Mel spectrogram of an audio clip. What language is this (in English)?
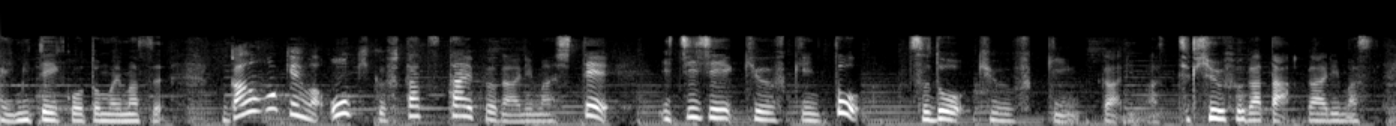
Japanese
